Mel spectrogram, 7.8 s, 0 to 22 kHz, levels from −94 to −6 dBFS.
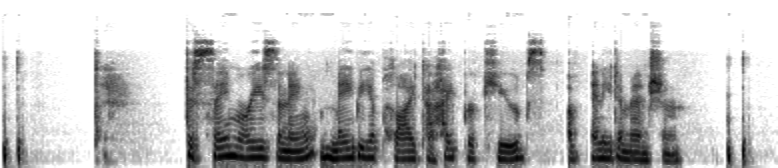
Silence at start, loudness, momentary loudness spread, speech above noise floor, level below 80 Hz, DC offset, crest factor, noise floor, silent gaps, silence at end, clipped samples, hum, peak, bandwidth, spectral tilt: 0.05 s; -13 LUFS; 13 LU; 59 dB; -46 dBFS; under 0.1%; 14 dB; -71 dBFS; 0.90-0.94 s; 0.35 s; under 0.1%; none; 0 dBFS; 9.6 kHz; -4.5 dB/octave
